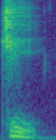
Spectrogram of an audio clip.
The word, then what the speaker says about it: 地: of of the uh ha that are all pronounced G. There's no and there's no difference in the pronunciation. They're all pronounced G.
